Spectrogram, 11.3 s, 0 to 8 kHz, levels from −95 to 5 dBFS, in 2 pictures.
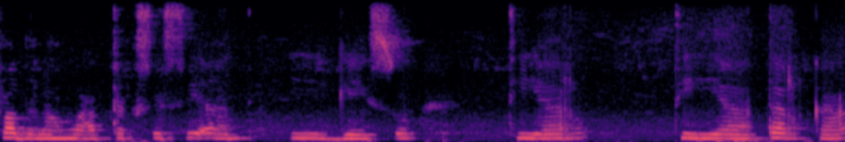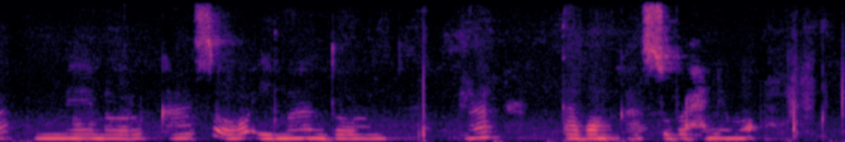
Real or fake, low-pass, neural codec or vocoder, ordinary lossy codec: real; none; none; none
